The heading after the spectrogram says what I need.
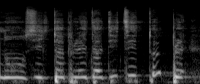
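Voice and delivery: high, soft mock whimpering plea; preacher mimicking the girl begging Daddy; pleading crying girl. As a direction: whine it like a sulking girl. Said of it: "Il dit".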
